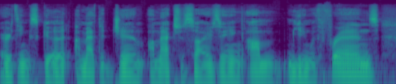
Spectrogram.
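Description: Ordinary pitch variation and a fairly quick pace in a man's a plain, everyday voice, medium in pitch. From Lorain County, Ohio, Puerto Rican family. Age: 30s. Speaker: guest sharing mental health story. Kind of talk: casual interview, personal testimony.

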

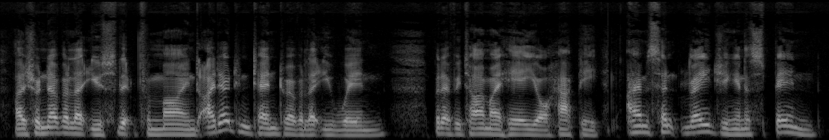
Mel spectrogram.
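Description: Pitch rises and falls in an ordinary way across this natural reading voice.

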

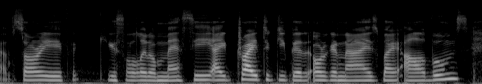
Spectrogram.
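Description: With a Spanish accent, a woman speaks at a medium pitch on a very clean recording with a silent background. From Mexico, San Luis Potosi. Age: 30s. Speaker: radio show host and wellness teacher. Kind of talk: casual interview. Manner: halting.

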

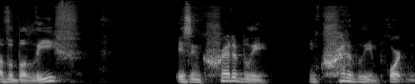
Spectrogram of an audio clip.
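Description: This man's intonation is lively. He has an American accent. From Arizona. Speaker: youth pastor. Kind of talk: sermon.

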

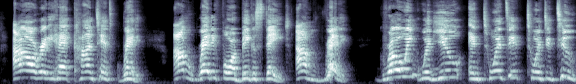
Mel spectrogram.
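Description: At a very slow pace, a woman uses a raised, projected voice with high pitch, ordinary pitch variation, and a tone that is warm and upbeat as well as bright and sharp. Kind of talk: motivational pep talk, live social-media rally. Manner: rousing, emphatic and fired-up, with punchy repeated slogans and call-and-response; warm, upbeat and preacher-like, addressing the audience as 'my people'.

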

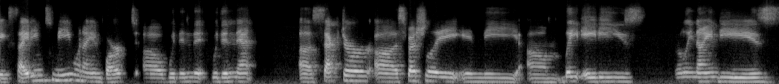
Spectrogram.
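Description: A woman with a very deep, low pitch and an American accent. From New York. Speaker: media company founder and editor. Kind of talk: interview.

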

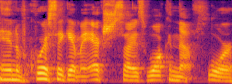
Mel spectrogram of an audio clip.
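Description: Here is a woman with a plain, everyday voice. Her pitch is fairly low, with ordinary pitch variation. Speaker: quilting podcaster and teacher. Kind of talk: casual solo chat. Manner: casual with frequent fillers.

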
